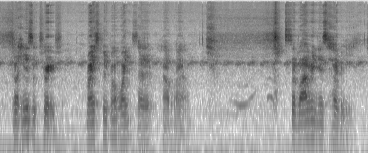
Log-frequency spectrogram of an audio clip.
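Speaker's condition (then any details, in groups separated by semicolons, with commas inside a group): Duchenne muscular dystrophy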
